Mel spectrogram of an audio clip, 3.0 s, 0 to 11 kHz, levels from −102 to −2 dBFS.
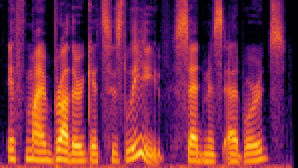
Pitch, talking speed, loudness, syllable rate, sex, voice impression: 165 Hz, 180 wpm, -18 LUFS, 4.4 syllables/s, female, feminine, adult-like, slightly thick, tensed, powerful, slightly hard, clear, slightly raspy, intellectual, friendly, reassuring, lively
